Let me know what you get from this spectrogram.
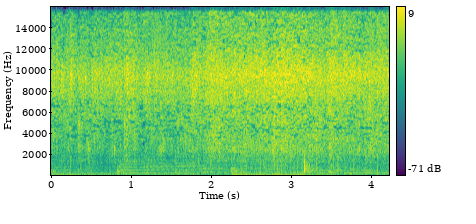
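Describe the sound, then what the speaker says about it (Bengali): Ground cumin, coriander, chilli powder and sugar sizzle together in a hot pan for a vegetarian banana-flower dish, a steady frying hiss with a few scraping stirs, close and loud, no voices. "সব কিছু একসঙ্গে ভালো করে মিশিয়ে একটু ভেজে নিচ্ছি"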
